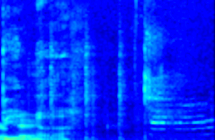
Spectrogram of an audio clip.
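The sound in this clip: A house cat meows once, a drawn-out harmonic cry at the start, followed by quieter, sparse little noises.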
